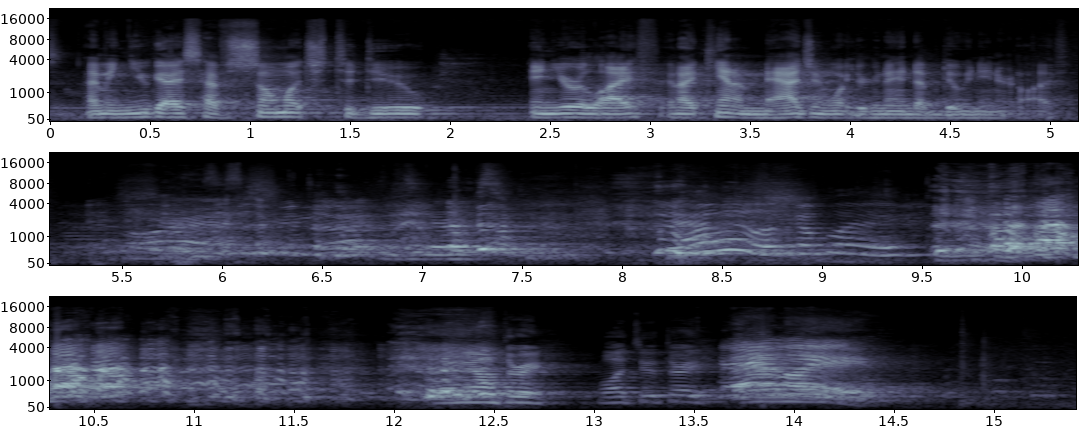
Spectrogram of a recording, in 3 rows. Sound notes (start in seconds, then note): 6.9 team laughing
